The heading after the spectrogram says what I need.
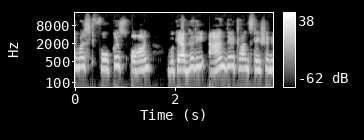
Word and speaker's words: pho: उस ऑथर ने basically describe किया है वियतनाम का एक बहुत स्पेसिफिक सूप जिसको कहते हैं फू. फू जो है उसकी प्रोनाउंसिएशन FEU है, फू, राइट.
